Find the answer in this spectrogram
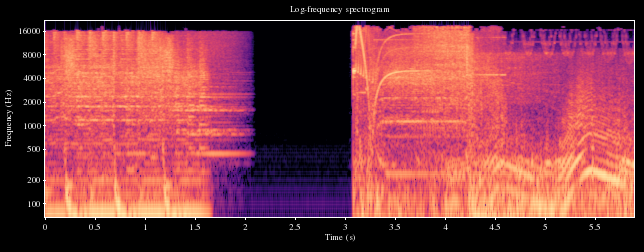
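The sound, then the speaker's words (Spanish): Loud engines roar at full power, cut by a second of silence, then return with a whining pitch that climbs and dips as they rev hard. “Sonidos de motores a la máxima potencia para pegar la vuelta.”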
